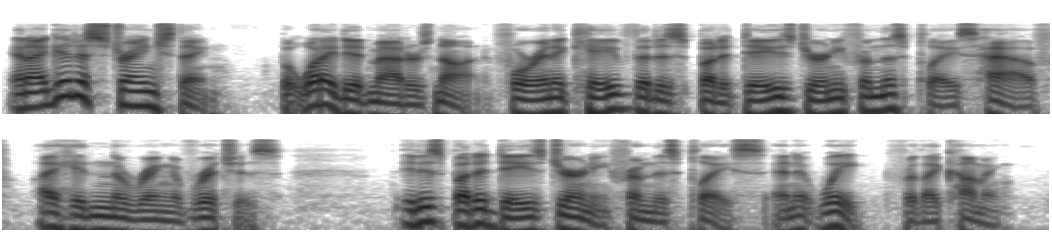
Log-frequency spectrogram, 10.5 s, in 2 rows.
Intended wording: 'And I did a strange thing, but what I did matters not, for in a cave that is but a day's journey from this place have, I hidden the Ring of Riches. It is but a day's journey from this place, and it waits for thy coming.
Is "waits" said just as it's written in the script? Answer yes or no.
no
